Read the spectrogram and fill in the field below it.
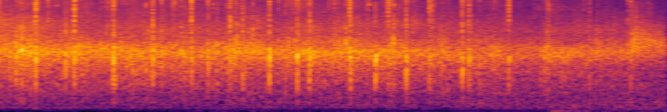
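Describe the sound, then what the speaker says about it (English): An audience at a community town hall in a high school claps together in a dense, steady round of applause that lasts a few seconds, with a faint voice underneath. "let's give them all a round of applause for being here this evening"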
